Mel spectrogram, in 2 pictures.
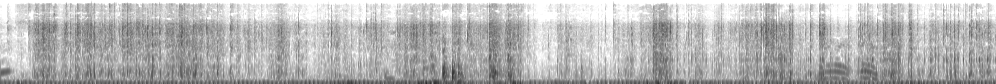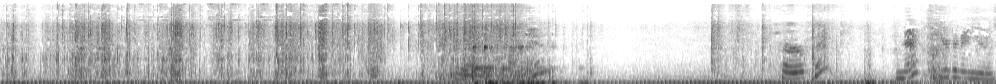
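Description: A plastic food bag crinkling and rustling as it is torn open and meatballs are emptied from it into a slow cooker's crock. The crinkling stops about twenty seconds in.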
